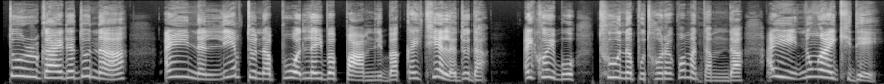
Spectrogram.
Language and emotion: Manipuri, angry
